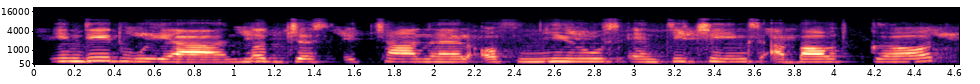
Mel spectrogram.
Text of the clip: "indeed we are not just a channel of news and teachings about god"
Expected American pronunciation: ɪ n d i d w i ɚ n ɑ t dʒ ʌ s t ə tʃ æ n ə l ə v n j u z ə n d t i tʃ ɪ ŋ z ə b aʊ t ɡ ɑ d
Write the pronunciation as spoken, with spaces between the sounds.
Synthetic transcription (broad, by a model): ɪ n d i d w i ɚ n ɑ t dʒ ʌ s t ə tʃ æ n ə l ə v n j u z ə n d t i tʃ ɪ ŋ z ə b aʊ t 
